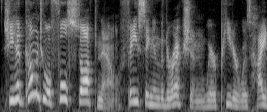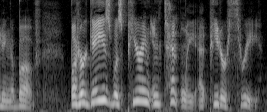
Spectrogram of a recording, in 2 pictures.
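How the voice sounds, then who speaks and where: A woman narrating fan fiction in an expressive storytelling style. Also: mid-range voice, moderate pace.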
